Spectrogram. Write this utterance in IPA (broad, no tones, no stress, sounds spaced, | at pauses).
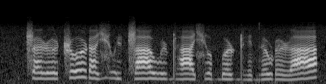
ʈ͡ʂ ɐː ɭ ɵː ʈ͡ʂ oː ɽ ɐː ʑ o̤ j ʈ͡ʂ aː w ʉ ɖʱ aː ɕ o ɓ o ɭ ɖʱ e d̪ ɵ w ɽ ɵː ɭ aː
